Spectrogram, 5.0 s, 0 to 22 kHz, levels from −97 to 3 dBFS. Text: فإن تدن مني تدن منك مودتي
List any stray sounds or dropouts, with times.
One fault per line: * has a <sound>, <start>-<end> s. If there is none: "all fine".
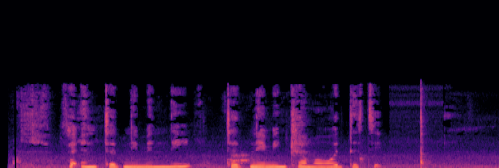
* has a squeak, 4.2-4.3 s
